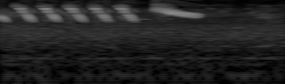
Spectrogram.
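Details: Wild European goldfinch feeding on old thistle seeds at a roadside as spring approaches, in breeding song; a quick series of six rising twittered notes followed by a longer drawn-out descending whistle.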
